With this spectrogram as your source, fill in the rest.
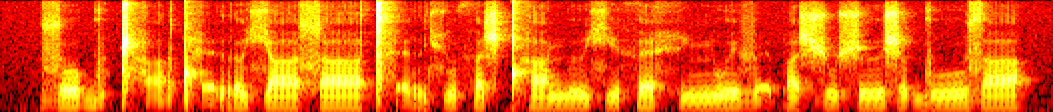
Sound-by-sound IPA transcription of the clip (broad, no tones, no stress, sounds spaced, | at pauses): z o ɡ u ǁʰ a̰ ǃʰ ɛ̰ r ɤ ç aː ɬ aː ǀʰ ɛ̰ r ç u θ a ʃ ǃʰ a ŋ ɯː ç i θ ɛ h i ɲ u ɪ̯ v ɛ̰ p a ʃ ʒ u ʃ ɯː ʒ ɤ ɡ uː z a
